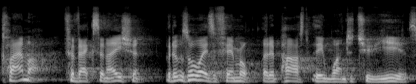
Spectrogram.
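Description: Talking at a very fast pace with an Australian accent, a man keeps a fairly high pitch and very even loudness. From Australia, Sydney. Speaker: historian; keynote speaker. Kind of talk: lecture; Q&A answers. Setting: stage with audience. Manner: formal. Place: hall. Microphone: podium.

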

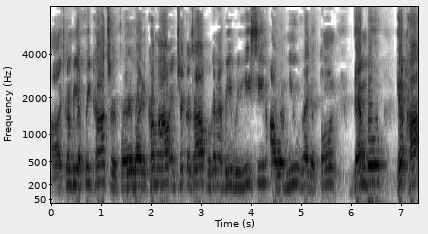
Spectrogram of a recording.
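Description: Over light background noise, a man speaks in a raised, projected voice. His intonation stays fairly even. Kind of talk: promotional announcement. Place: bar. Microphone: camera far.

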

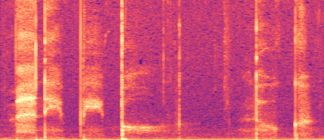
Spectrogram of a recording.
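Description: Loud background noise is present. The sound is dry, without any echo. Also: woman. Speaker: ASMR creator. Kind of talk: guided meditation with positive affirmations. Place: home room.

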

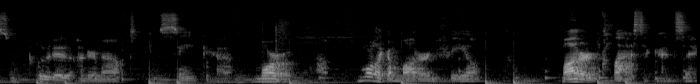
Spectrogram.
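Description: Clear music plays behind a man whose very deep, low voice moves at a fairly slow pace. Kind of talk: property tour commentary. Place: empty room. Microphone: phone near.

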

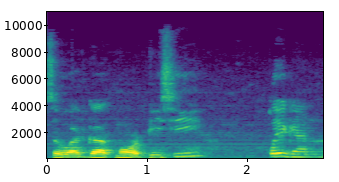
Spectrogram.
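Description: A man with a Portuguese accent speaks with lively intonation in a somewhat breathy voice. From Portugal. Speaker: gaming YouTuber. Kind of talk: game review with commentary. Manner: animated.

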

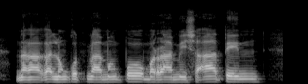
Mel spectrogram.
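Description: Quiet background and a man speaking at a fairly quick pace. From Philippines. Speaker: pastor. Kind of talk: sermon, devotional Bible teaching with prayer. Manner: earnest, polite, measured preacher's delivery with frequent fillers. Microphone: lapel.

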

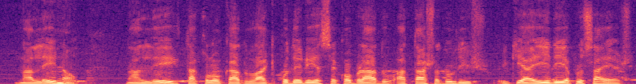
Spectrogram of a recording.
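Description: Noticeable background noise sits under the recording. A man talks at a moderate pace with fairly high pitch and ordinary pitch variation. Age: 50s. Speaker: former city councillor and teacher; former city councillor, teacher. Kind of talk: studio commentary. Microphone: studio mic.

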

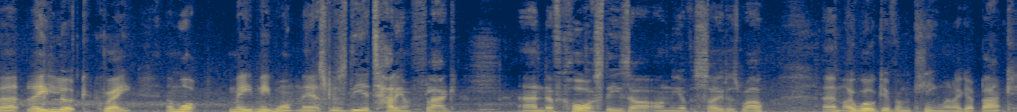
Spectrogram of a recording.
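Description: The voice moves at a moderate pace with long, frequent pauses and fairly even intonation. The sound is dry with no echo, over light background noise. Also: man. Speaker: car owner vlogger. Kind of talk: casual vlog chat. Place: forest. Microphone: phone near.

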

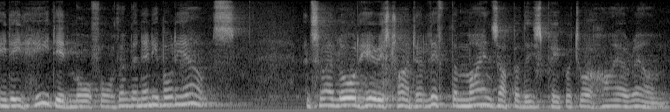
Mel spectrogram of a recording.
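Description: Light background noise sits behind a man speaking at a moderate pace. His voice is high-pitched, with ordinary pitch variation. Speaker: preacher. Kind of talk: sermon. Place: church.

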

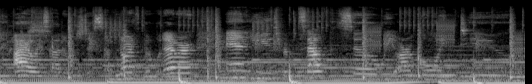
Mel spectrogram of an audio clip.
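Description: A woman with an American accent speaks at a moderate pace over loud background music. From Ohio, Midwest US. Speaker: youtuber host. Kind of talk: casual talk to camera. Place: home room. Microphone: camera far.

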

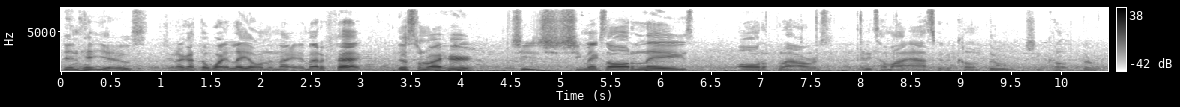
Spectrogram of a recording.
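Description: A man's moderately paced speech, with ordinary pitch variation, comes through noticeable background noise. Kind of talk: casual vlog chat. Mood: excited, playful. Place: stadium. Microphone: camera far.

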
